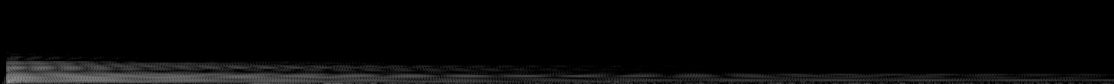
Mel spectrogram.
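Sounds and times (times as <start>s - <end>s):
out-of-tune baby grand piano: 0.0s - 11.1s.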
